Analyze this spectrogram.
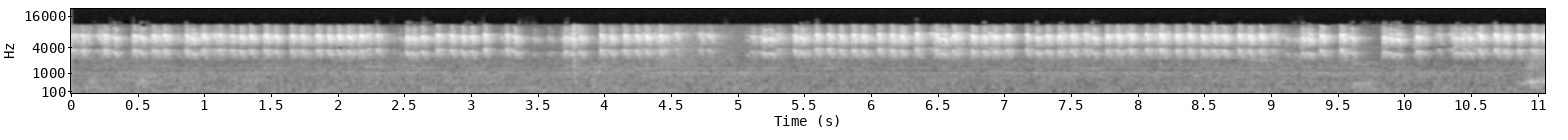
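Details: Wild Japanese white-eye calling fiercely on 26 February 2024 after losing a chasing, grappling fight with a paired male; continuous rapid, high, buzzy chattering trills with brief pauses, over steady background hiss.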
